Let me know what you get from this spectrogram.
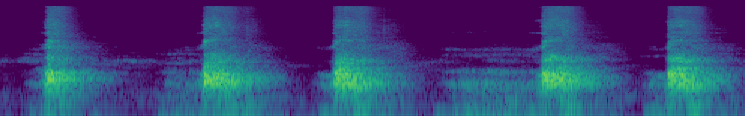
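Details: Rottweiler of German type, kept in Vietnam, barking with menace: six forceful, deep barks roughly one second apart, a low rumbling sound between the fourth and fifth.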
